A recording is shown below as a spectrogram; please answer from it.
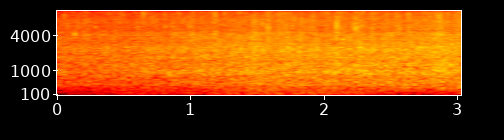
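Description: A heavy summer downpour in Tomsk produces a dense, continuous roar of rain close by that swells slightly louder as it goes on, with no voices.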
